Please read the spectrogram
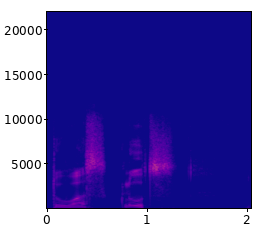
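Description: A man speaking for about the first second, then a pause with no clear sound.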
